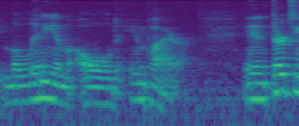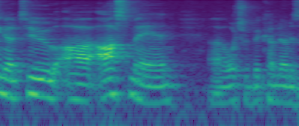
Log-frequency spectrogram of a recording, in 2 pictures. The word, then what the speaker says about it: Osman: old Empire in 1302 Osman which would become known as Osman the Great or auth men in the great where the term ottoman comes from which was a mispronunciation by Western Europeans Osman would become the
